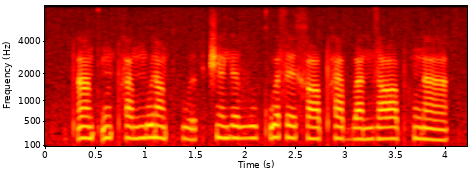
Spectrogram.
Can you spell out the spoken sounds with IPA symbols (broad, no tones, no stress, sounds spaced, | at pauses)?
pʼ ã kʷʼ ɛ̃ pʰ a ŋʷ ɘ ɾ ɑ̃ kʷʰ ɘ | t͡ʃ ɛ̃ j ɛ v u kʷʼ a s ɛ x ɑ pʰ a b a n z ɑ pʰ ũ ɾ ã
